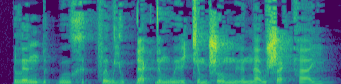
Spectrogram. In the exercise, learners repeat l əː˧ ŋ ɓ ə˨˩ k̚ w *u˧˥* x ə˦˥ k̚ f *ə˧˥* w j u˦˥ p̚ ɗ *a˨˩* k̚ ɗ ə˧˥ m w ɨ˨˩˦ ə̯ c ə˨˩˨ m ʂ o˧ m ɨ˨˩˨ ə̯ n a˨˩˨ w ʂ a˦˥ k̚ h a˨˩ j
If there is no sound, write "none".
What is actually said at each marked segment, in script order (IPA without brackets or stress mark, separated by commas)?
u˧˥, ə˨˩˦, a˨˩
